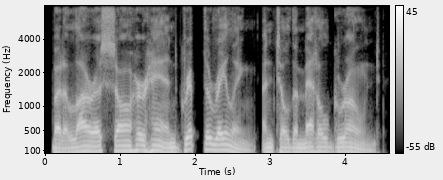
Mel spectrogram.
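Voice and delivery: usual speaking voice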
